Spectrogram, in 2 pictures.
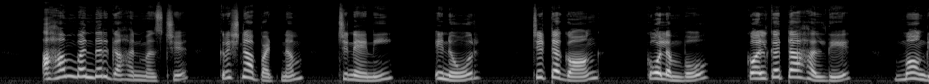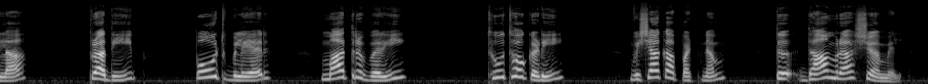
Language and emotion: Kashmiri, neutral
